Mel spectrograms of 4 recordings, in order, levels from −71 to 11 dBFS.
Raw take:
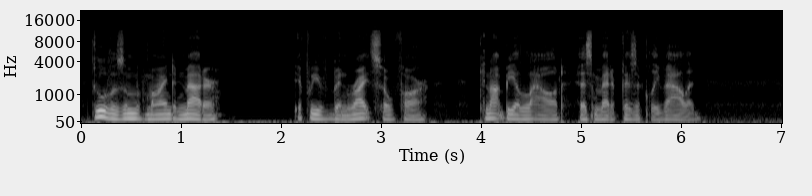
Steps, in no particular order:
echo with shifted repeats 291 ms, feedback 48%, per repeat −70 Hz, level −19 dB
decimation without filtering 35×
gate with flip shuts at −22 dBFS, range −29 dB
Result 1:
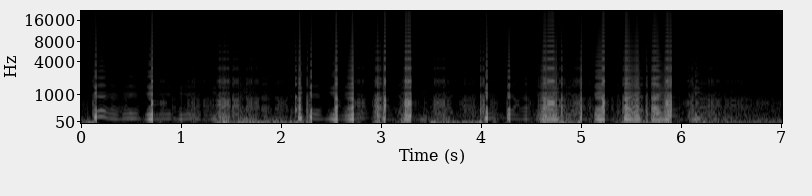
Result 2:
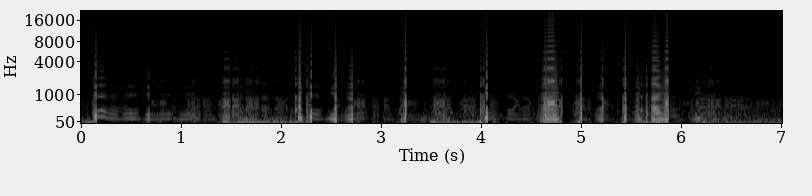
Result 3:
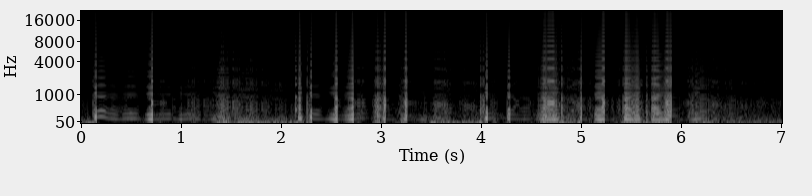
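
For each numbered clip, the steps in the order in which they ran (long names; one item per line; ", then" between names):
echo with shifted repeats, then decimation without filtering, then gate with flip
echo with shifted repeats, then gate with flip, then decimation without filtering
decimation without filtering, then echo with shifted repeats, then gate with flip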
